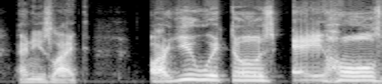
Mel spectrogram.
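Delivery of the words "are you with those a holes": high-pitched screaming. Retelling a stranger's confrontation outside a building: imitating someone screaming. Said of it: "He's screaming at me".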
